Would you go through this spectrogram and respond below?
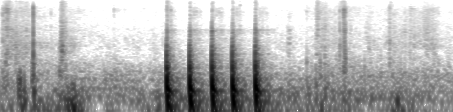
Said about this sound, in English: Knocking on doors. Knowing what could be inside.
